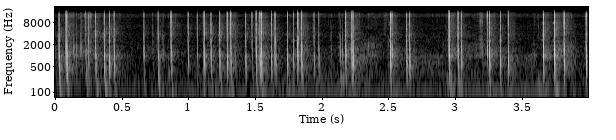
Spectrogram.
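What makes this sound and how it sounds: Long purple nails tap fast on the reflective glass screen of a smartphone lying flat. The result is a rapid, uneven series of sharp, dry clicks with a bright, crackly edge and no low end, each dying away almost instantly.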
